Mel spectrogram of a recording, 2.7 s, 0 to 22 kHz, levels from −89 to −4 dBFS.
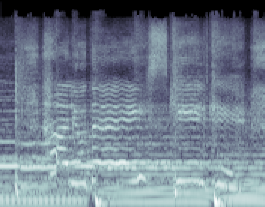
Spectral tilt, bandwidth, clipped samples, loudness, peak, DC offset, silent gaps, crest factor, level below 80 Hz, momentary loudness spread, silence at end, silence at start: -4 dB/octave; 18 kHz; under 0.1%; -14 LUFS; -2 dBFS; under 0.1%; none; 14 dB; -24 dBFS; 3 LU; 0 s; 0 s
